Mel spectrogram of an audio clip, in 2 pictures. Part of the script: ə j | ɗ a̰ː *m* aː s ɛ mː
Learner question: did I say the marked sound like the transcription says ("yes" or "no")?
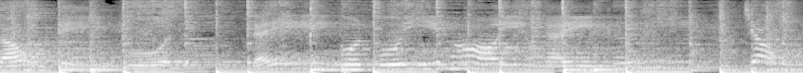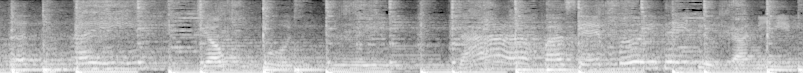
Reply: yes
